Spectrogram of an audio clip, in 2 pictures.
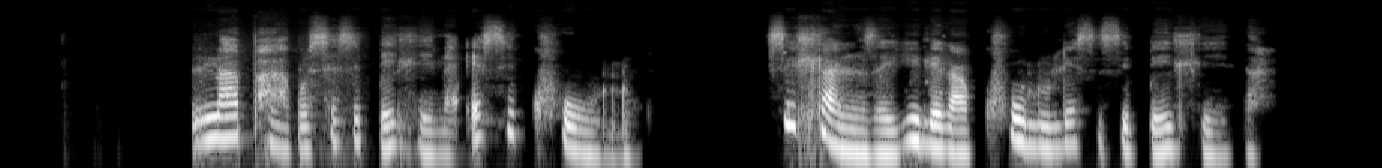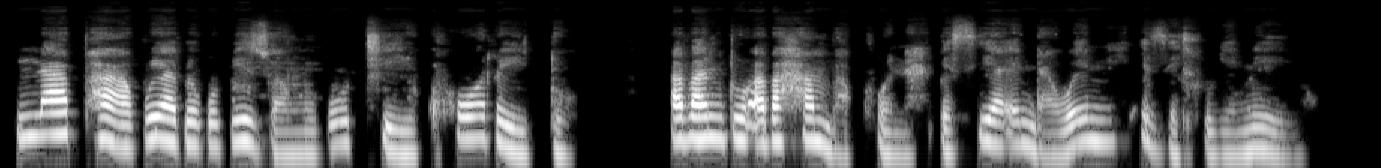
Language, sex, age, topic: North Ndebele, male, 25-35, health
